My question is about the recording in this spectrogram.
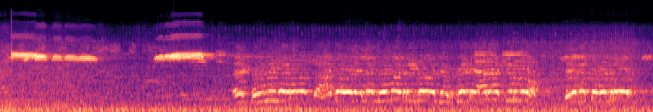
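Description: Two shrill whistle blasts, then a voice calling out in long drawn-out notes, over steady outdoor crowd and vehicle noise.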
